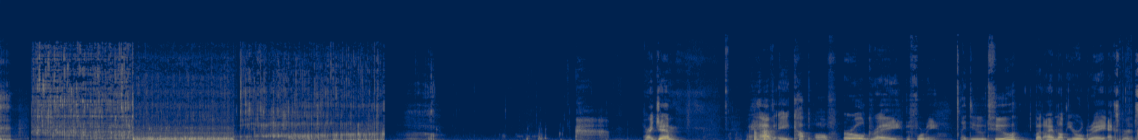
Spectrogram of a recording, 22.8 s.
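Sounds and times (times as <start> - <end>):
water filling a kettle: 0.6 - 7.7
speech: 12.9 - 13.6, 15.3 - 22.7.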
